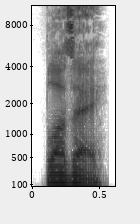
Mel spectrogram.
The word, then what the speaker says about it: blasé: Blasé. Pronounced blasé. Adjective.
